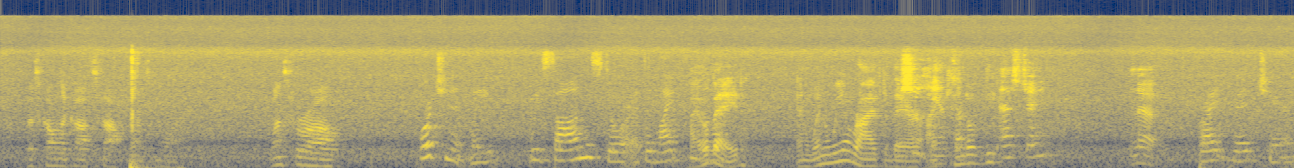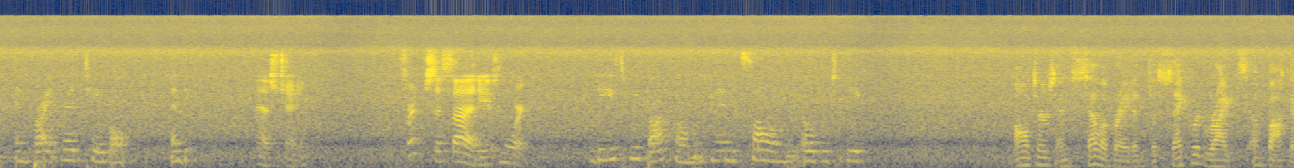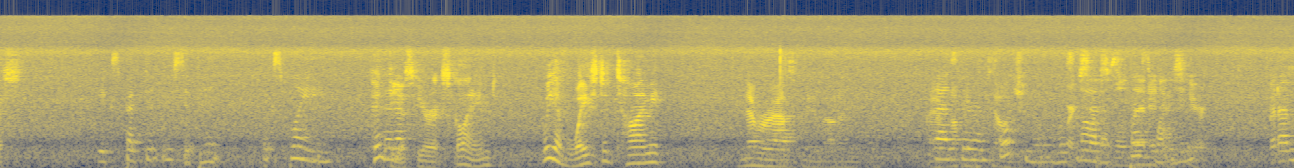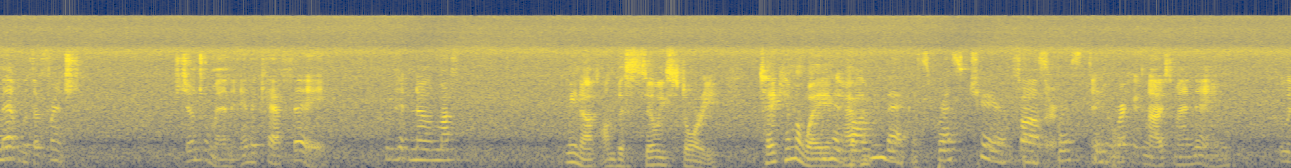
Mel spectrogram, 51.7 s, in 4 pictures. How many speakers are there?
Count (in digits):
4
